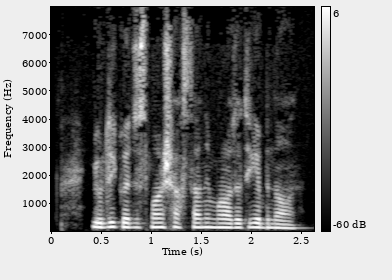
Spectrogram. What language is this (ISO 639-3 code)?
uzb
